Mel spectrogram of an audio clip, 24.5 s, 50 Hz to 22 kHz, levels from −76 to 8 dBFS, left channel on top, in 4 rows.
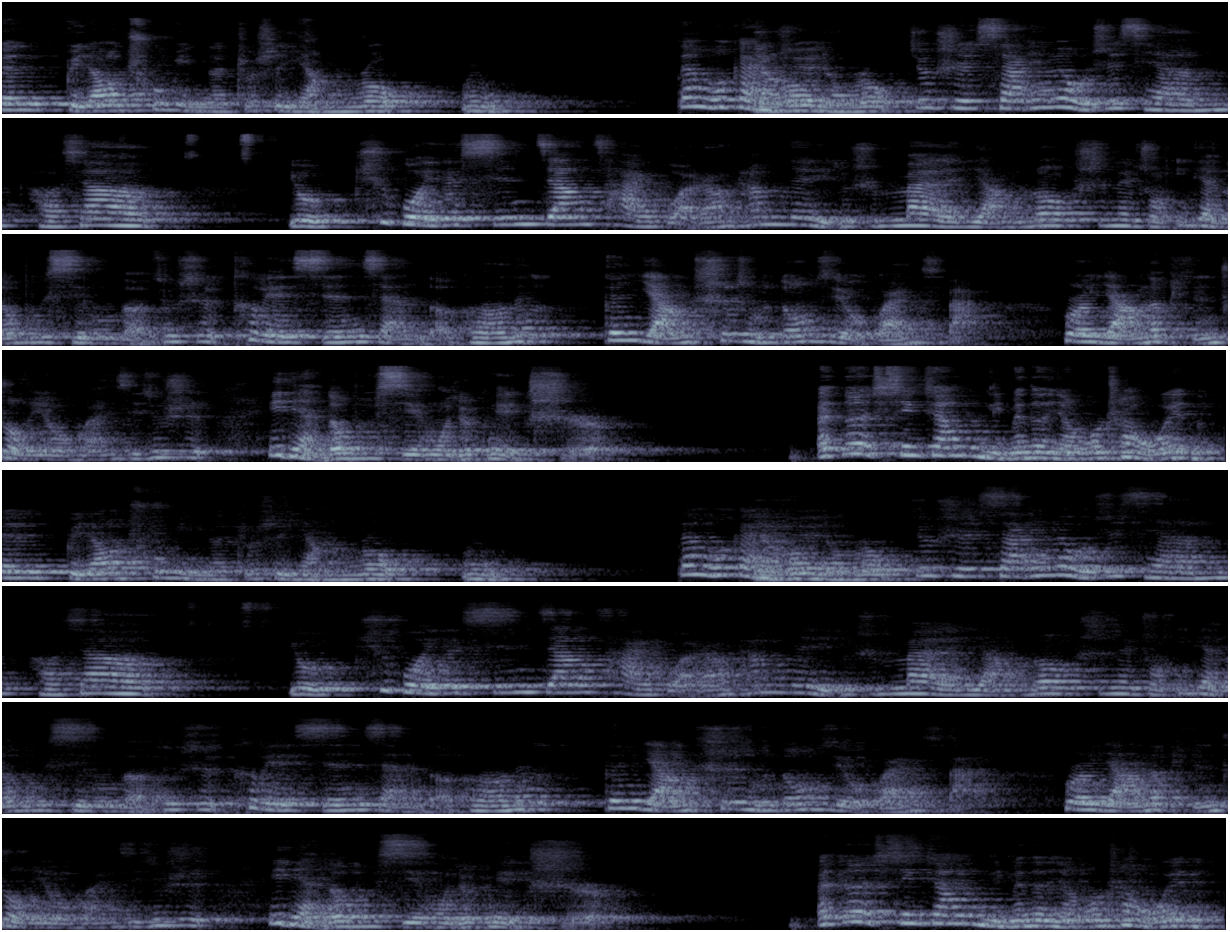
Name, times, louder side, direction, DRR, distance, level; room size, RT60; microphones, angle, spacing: voice 1, 0.0-2.0 2.3-2.5 3.8-4.5 22.5-24.4, left 1 dB, 50° left, 0 dB, 3.6 m, -27 dB
voice 2, 3.4-4.1 4.6-6.9 7.6-15.0 15.3-17.1 17.6-21.4, left 2 dB, 75° left, -1 dB, 2.7 m, -29 dB
23.0 x 10.0 x 5.0 m, 0.90 s
head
